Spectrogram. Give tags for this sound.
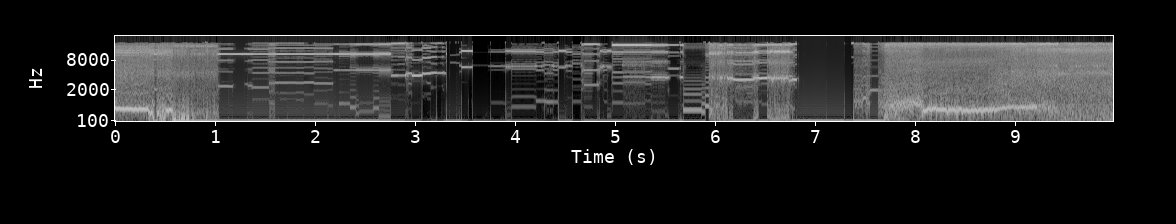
digital
neural-network
random
noise
glitch
lo-fi
harsh

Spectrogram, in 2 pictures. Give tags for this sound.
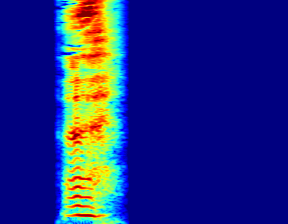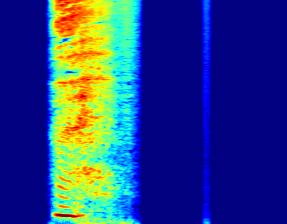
annoyed
CZ
Czech
male
moan
Pansk
Panska

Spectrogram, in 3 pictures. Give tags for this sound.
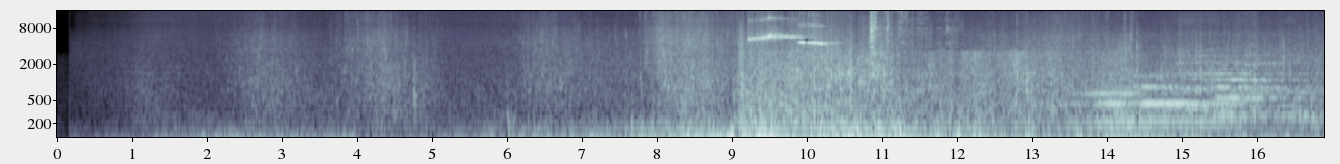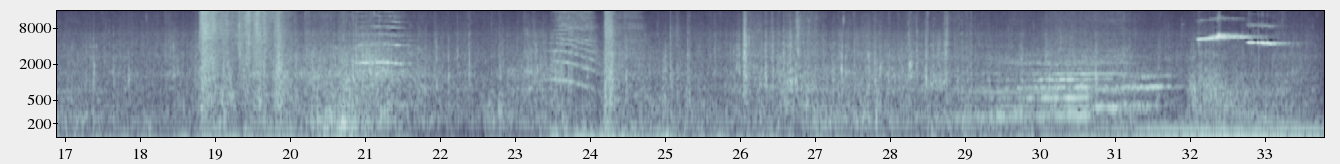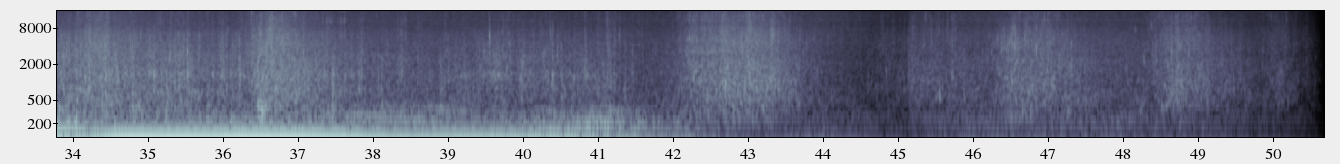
bang
boat
breaking
collision
crash
dollin
effect
ice
iceberg
matt
noise
ship
sound
titanic

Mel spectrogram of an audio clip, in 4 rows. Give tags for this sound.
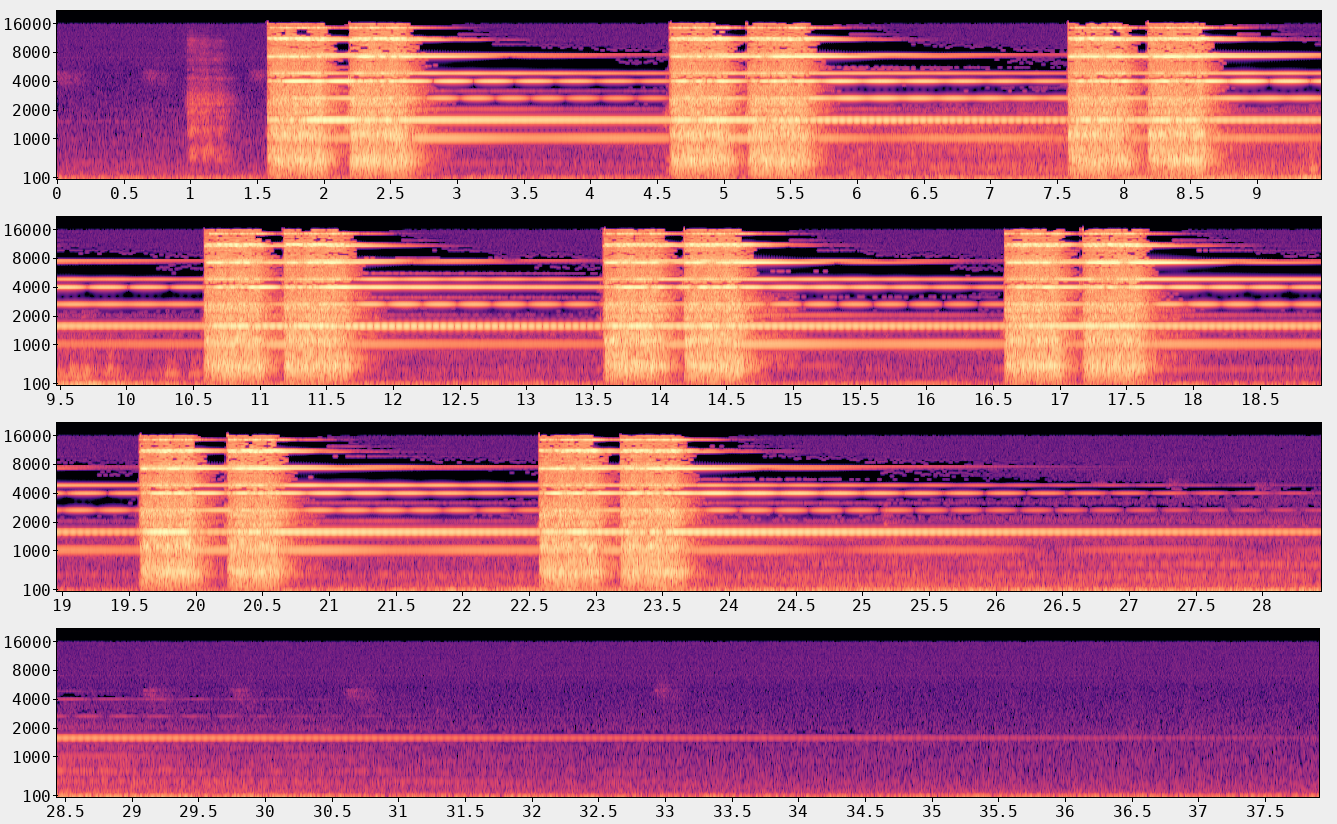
70s
746
GPO
phone
80s
60s
analogue
telephone
post
retro

